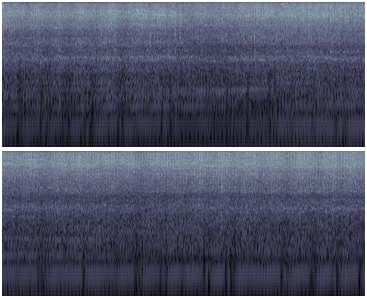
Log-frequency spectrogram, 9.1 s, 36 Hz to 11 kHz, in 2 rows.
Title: ka24de 1991 240sx rough idle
